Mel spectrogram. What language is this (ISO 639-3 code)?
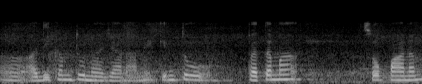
san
